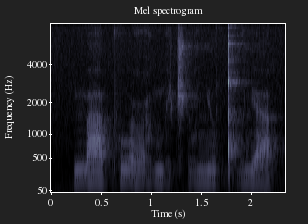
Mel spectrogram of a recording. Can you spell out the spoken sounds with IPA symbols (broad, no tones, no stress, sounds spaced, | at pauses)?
m a pʰ u ʕ ṳ m e̤ t͡ʃʼ ṳ lʲ u ǃʰ ṳ lʲ a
